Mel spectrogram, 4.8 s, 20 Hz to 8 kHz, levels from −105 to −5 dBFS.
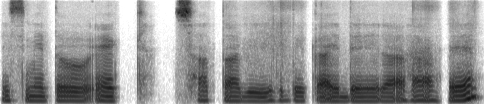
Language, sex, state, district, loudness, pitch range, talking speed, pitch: Hindi, male, Tripura, Unakoti, -21 LUFS, 120-130 Hz, 110 wpm, 125 Hz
